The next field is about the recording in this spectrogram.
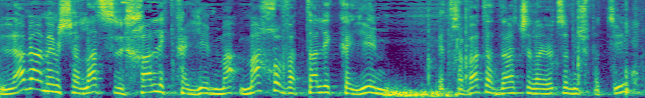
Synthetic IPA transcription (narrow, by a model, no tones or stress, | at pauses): lamaame̞mʃalat͡sʁiχale̞kʰajemːamaχovatale̞kʰajemetχavathadaːtʃelhajot͡samiʃpatʰi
